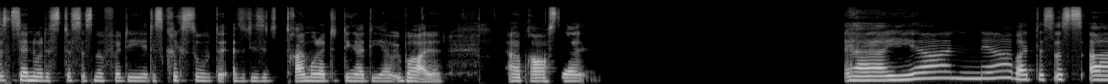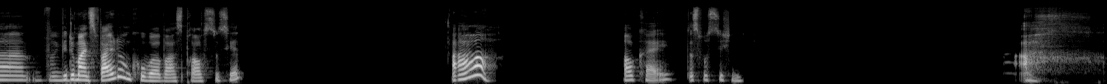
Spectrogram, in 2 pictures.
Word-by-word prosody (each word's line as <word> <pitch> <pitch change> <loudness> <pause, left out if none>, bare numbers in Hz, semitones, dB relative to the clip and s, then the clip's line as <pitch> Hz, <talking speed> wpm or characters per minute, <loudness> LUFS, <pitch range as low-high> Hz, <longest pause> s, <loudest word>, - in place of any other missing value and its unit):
ist 190 +1 0
ja 190 - +4
nur 185 -1 +1
das 170 0 0
das 175 0 -1
ist 170 +2 -1
nur 175 -1 -3
für 165 -1 -6
die 165 -1 -4
das 160 +2 -1
kriegst 190 0 -1
du 170 -2 -4
d - - -4
also, 155 - -7
diese 160 0 -7 0.2
3- 150 +1 +1
Monate-Dinger, 165 -1 -1
die 155 0 -8
ja 150 -1 -3
überall, 150 - +1 0.6
äh, 160 -1 -1
brauchst, 155 0 +1
ja 155 -1 +1 2.6
Äh, 195 +1 +4 0.3
ja, 285 +4 0
n 275 -2 -4
ja. 290 +3 -3
Aber 225 -6 +2
das 225 0 -4
ist, 230 0 +2
äh - - +3
w 200 -2 -1
wie 205 - +1
du 225 - +3
meinst, 205 -3 +6
weil 195 +1 +7
du 350 - +2
in 270 - +1
Kuba 170 -7 0
warst, 155 0 -3
brauchst 155 0 -4
du's - - -8
jet - - -5 2.1
Ah. 435 0 +6 1.2
Okay, 225 +3 -4
das 185 +1 -6
wusste 205 0 -7
ich 205 - -15
nicht. 170 - -12 2.8
Ach. - - -9
185 Hz, 135 wpm, -21 LUFS, 160-210 Hz, 2.8 s, weil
